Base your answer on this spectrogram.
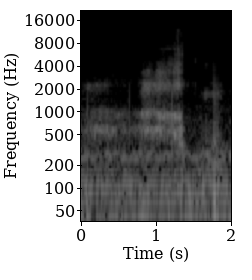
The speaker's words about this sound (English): I'm just going to take another sip.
